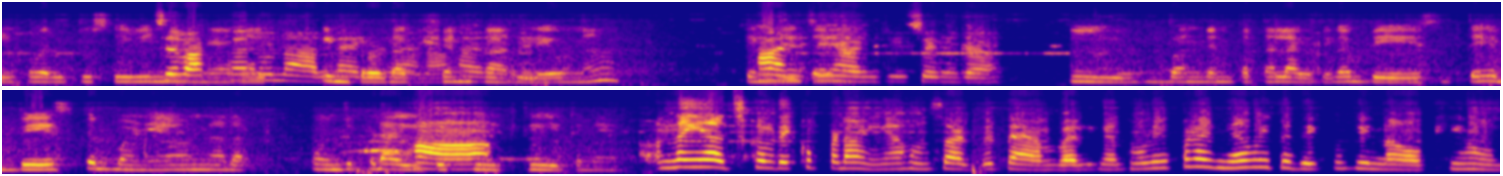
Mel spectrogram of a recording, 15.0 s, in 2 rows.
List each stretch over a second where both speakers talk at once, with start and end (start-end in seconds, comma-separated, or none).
0.8-2.7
